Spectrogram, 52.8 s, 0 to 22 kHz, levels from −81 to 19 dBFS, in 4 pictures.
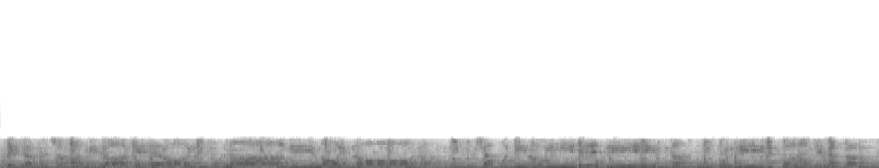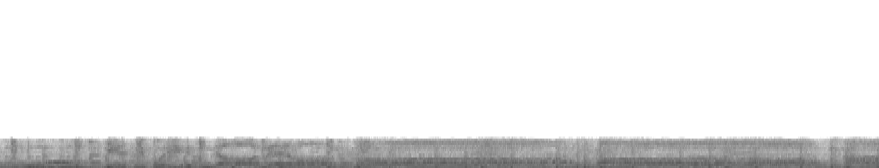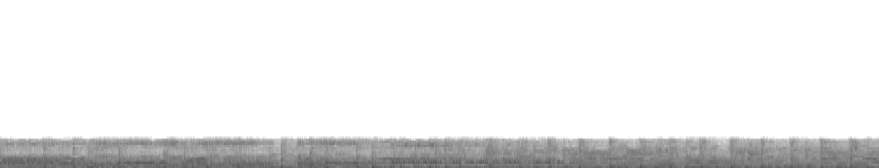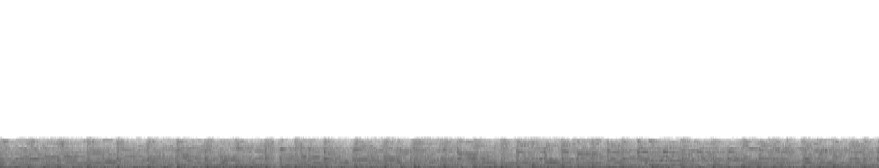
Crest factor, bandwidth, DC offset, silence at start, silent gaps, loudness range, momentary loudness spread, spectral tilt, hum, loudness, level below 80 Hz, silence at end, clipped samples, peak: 14 dB; 4 kHz; under 0.1%; 0 s; none; 1 LU; 3 LU; -10.5 dB/octave; none; -22 LUFS; -30 dBFS; 0 s; under 0.1%; -8 dBFS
